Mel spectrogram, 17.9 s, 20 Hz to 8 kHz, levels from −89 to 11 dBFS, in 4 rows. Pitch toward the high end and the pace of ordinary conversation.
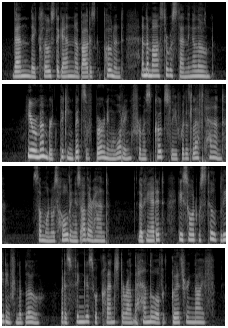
No: medium, 180 Hz; average, 195 wpm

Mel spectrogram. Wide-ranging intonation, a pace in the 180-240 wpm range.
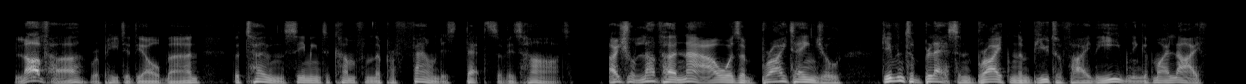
Yes: wide, 6.7 semitones; average, 190 wpm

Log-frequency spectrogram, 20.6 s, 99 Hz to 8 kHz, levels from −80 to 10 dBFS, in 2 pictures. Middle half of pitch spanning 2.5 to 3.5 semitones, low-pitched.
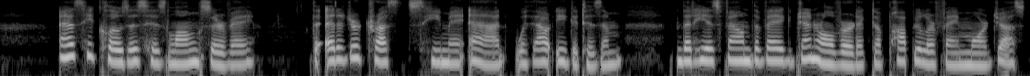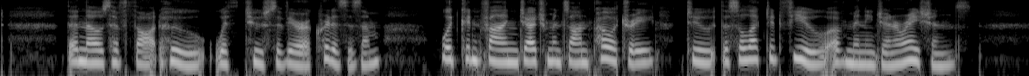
No: average, 2.8 semitones; high, 225 Hz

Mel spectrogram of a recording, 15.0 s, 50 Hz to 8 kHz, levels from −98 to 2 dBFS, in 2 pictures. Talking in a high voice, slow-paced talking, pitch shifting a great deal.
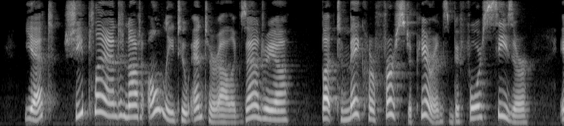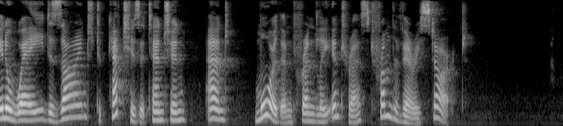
Yes: high, 215 Hz; slow, 130 wpm; wide, 7.8 semitones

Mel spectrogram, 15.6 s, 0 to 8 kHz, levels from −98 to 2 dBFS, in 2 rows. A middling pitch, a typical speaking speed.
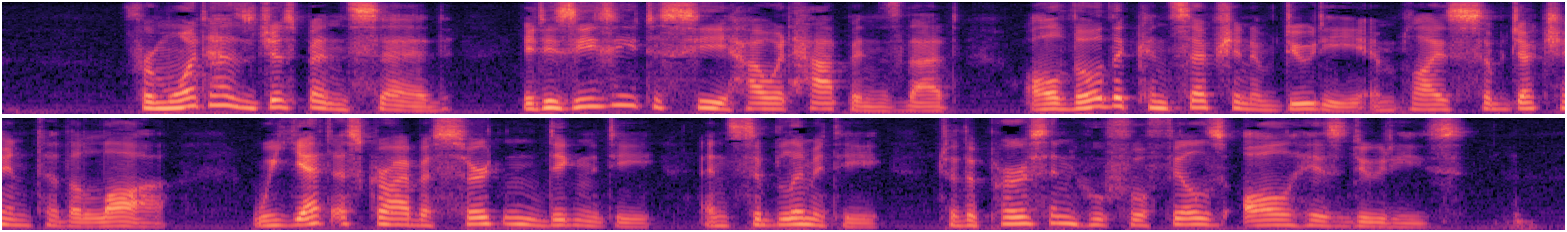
Yes: medium, 145 Hz; average, 155 wpm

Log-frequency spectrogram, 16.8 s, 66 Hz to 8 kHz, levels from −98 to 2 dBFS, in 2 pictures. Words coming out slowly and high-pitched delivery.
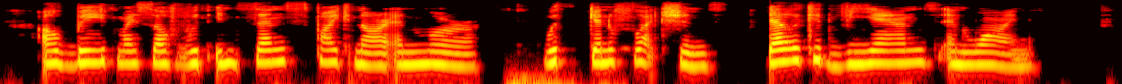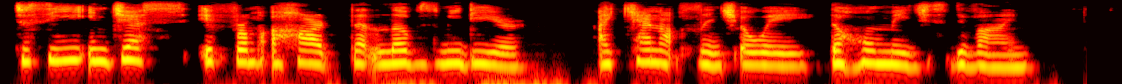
Yes: slow, 120 wpm; high, 215 Hz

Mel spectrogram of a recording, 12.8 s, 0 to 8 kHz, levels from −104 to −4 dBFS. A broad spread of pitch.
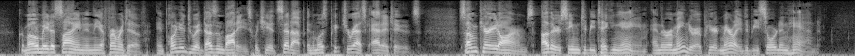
No: average, 4.3 semitones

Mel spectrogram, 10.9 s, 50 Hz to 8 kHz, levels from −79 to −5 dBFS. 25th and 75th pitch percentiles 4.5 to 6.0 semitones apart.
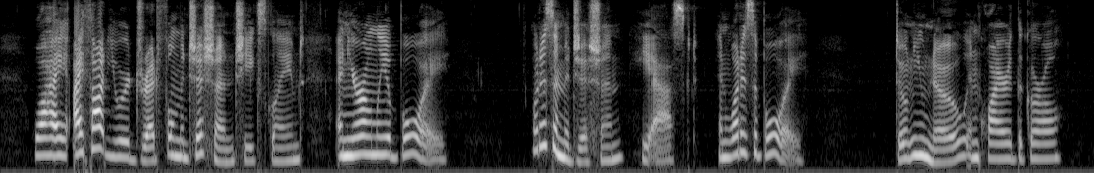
Yes: average, 4.9 semitones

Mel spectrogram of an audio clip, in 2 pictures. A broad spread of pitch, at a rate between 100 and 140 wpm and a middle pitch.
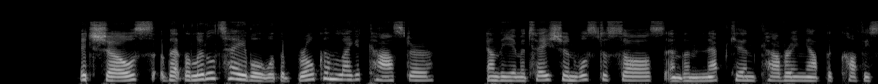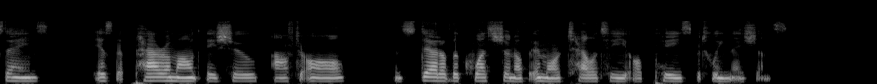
No: average, 4.0 semitones; slow, 135 wpm; medium, 175 Hz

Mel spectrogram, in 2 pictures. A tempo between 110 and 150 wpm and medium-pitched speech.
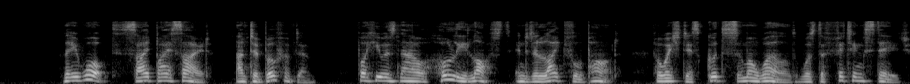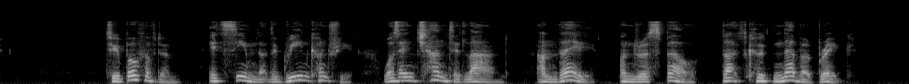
No: average, 170 wpm; medium, 145 Hz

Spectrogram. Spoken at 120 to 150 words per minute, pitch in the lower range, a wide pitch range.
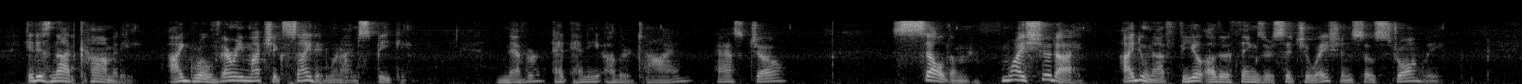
Yes: slow, 135 wpm; low, 125 Hz; wide, 7.6 semitones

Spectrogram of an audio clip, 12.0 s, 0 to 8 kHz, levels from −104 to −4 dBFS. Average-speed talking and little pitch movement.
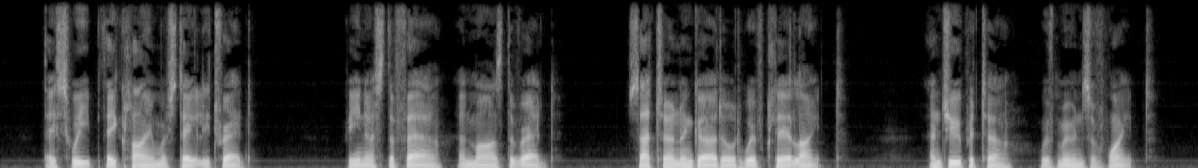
No: slow, 125 wpm; narrow, 1.7 semitones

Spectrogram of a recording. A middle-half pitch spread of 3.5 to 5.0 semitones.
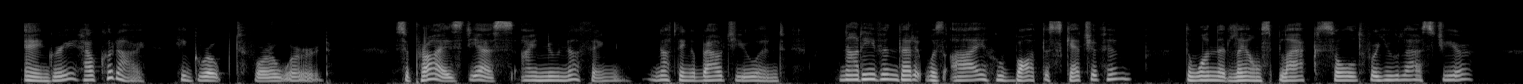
No: average, 2.7 semitones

